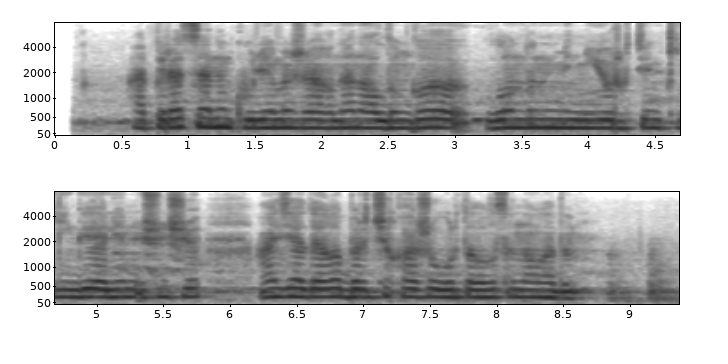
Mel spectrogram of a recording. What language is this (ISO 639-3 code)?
kaz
